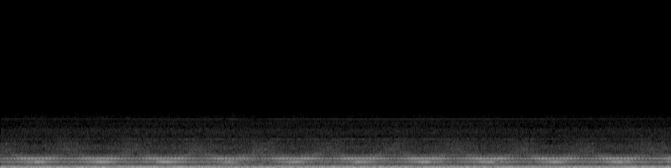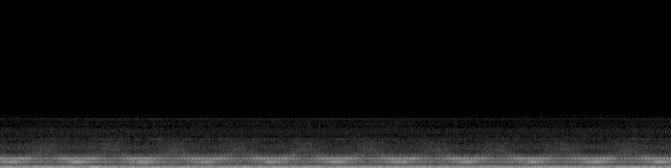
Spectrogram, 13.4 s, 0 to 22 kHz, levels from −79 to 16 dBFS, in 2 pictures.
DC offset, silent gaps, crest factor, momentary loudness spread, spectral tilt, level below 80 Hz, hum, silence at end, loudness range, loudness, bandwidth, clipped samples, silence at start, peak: under 0.1%; none; 14 dB; 2 LU; -9 dB/octave; -38 dBFS; none; 0 s; 0 LU; -25 LUFS; 7 kHz; under 0.1%; 0 s; -10 dBFS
